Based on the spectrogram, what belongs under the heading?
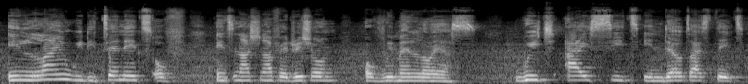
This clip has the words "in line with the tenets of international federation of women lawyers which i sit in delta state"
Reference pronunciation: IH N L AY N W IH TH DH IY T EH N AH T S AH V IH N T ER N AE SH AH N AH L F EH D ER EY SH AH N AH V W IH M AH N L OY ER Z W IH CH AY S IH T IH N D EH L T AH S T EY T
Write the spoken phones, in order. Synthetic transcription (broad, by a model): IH N L AY N W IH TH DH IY T EH N AH T S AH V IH N T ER N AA SH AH N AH L F EH D ER EY SH AH N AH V W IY M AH N L OY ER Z W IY CH AY S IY T IH N D EH L T AH S T EY T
